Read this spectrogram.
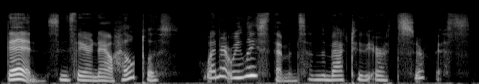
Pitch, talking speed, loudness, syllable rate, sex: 230 Hz, 225 wpm, -21 LUFS, 5.7 syllables/s, female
